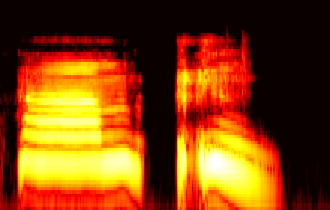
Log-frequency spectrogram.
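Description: A throat clearing made in two voiced bursts, a steady held hum followed by a rougher, scratchy push that slides downward in pitch. It is close, fairly loud and heard alone without speech.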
